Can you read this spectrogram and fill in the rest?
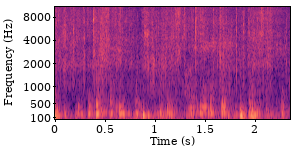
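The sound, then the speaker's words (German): A chair creaks and shifts, producing a run of irregular knocks and scraping clicks, with no one talking. “Den Stuhl hört man auch immer. Der ist echt laut, ich weiß aber.”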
